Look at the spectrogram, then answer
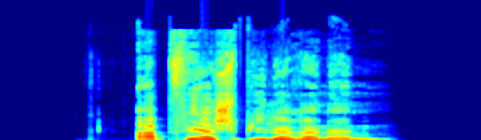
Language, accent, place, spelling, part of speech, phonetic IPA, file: German, Germany, Berlin, Abwehrspielerinnen, noun, [ˈapveːɐ̯ˌʃpiːləʁɪnən], De-Abwehrspielerinnen.ogg
- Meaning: plural of Abwehrspielerin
